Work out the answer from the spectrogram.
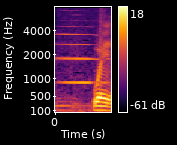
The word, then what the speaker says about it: Wa: Very, very sweet way of chanting this mantra. And you really want to pronounce the mantra accurately. Wa, like water.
